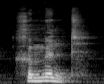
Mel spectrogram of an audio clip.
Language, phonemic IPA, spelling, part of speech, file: Dutch, /ɣəˈmʏnt/, gemunt, verb / adjective, Nl-gemunt.ogg
- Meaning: past participle of munten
